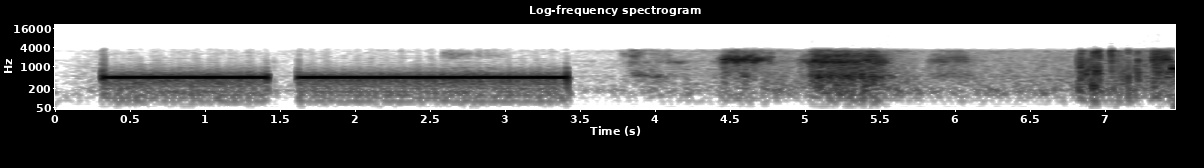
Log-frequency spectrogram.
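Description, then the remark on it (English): A steady, mid-pitched telephone dial tone hums loudly for about three seconds, broken once by a brief gap, then gives way to scattered rustling and breathy noises. “On the phone.”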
